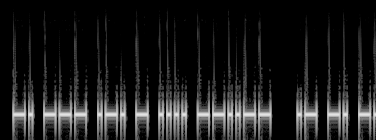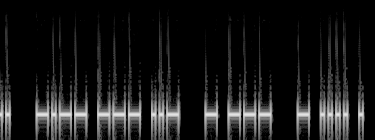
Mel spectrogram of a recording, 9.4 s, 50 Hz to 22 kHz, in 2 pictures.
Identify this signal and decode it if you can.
Morse code, heard as a keyed tone, about 25 wpm, 700 Hz. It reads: NORTH, AND YOU TO THE
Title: Sentences from Top 1000 Words - Review Part 2 - 25wpm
